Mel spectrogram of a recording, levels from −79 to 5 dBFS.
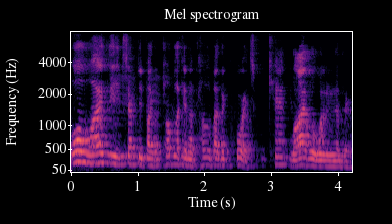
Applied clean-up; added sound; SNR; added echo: neural mask model DeepFilterNet 3.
